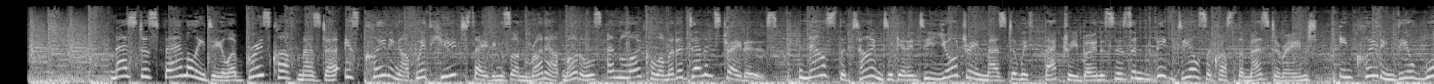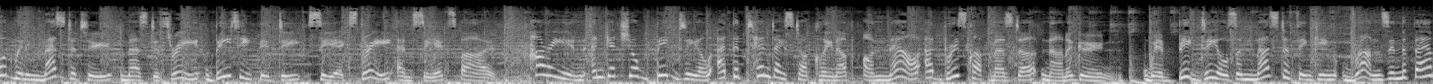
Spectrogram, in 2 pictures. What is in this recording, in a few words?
AU MidAtlantic English Radio Ad, Australian English Female; Mazda Australia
